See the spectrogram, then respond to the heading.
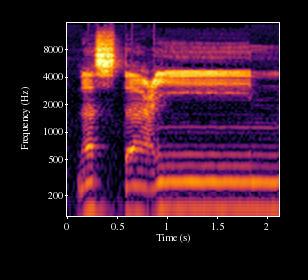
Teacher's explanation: nunnya tapi enggak dialirkan nastainin nah ini diputus suaranya enggak boleh huruf nun punya sifat tawasud atau bainiah jadi dialirkan sedikit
